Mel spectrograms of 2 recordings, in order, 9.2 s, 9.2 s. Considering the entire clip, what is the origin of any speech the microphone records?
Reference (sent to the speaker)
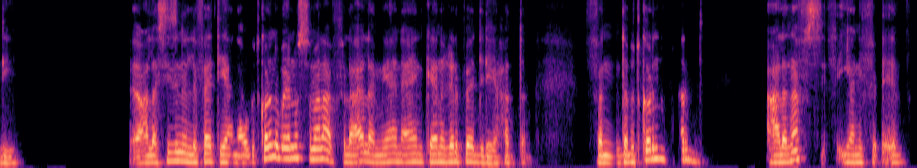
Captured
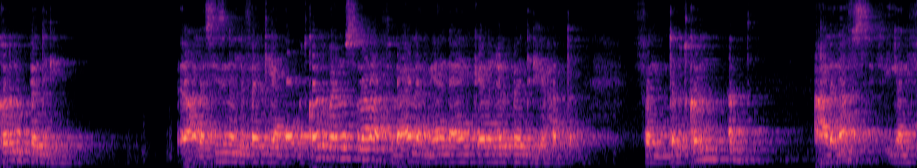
echo only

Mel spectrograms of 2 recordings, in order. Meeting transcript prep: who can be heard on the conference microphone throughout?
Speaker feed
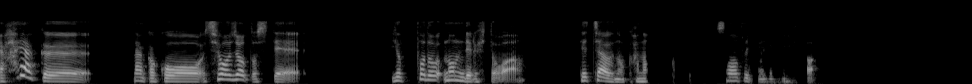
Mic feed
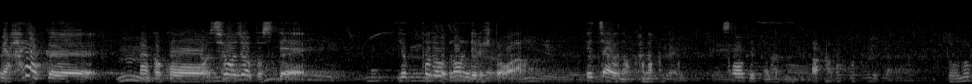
both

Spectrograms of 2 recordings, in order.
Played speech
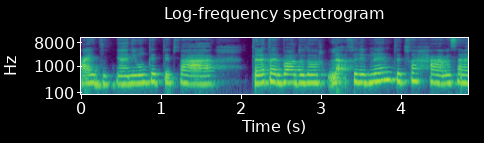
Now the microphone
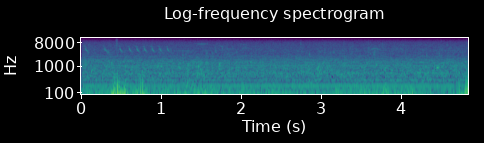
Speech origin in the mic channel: neither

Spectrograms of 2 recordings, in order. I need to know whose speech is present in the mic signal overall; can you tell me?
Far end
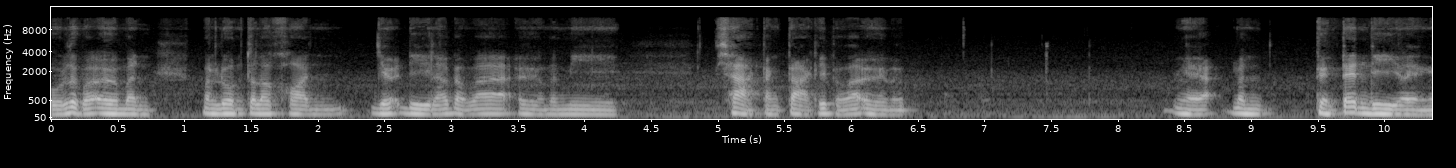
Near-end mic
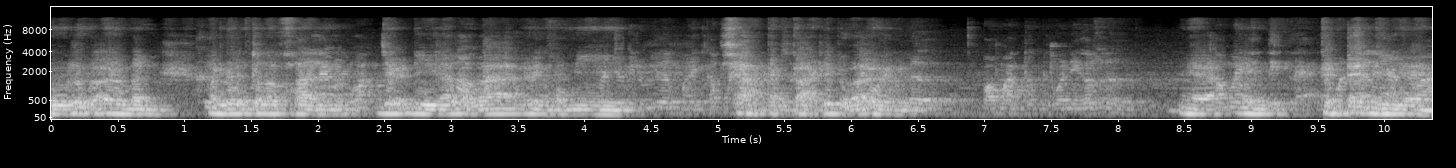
both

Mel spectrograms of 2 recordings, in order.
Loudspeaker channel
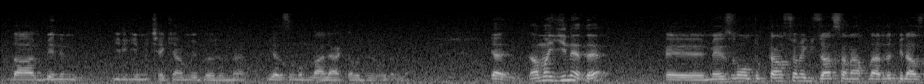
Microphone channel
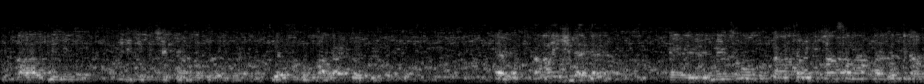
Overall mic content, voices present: echo only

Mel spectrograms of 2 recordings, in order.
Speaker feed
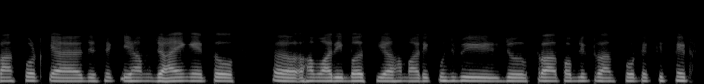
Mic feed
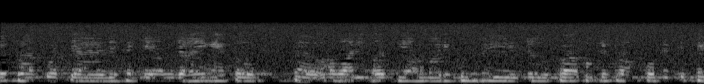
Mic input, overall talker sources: echo only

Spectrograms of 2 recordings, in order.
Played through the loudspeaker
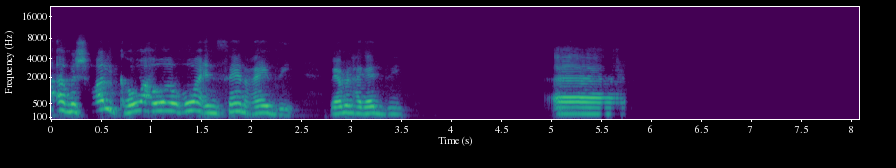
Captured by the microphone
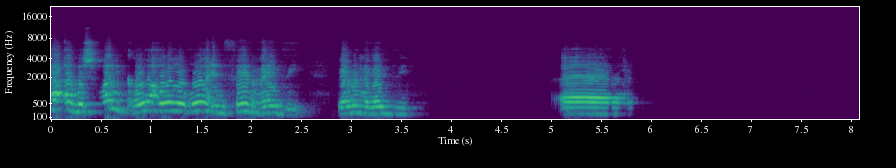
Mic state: echo only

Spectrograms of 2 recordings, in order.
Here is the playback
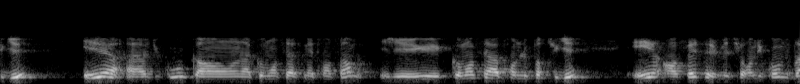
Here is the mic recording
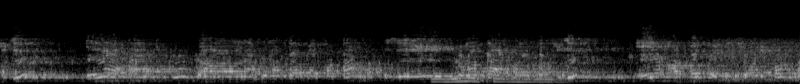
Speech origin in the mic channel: both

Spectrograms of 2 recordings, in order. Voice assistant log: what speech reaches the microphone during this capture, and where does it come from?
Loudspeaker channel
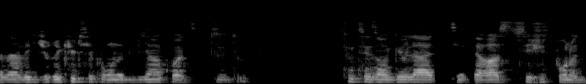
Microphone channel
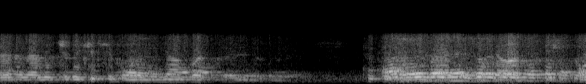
both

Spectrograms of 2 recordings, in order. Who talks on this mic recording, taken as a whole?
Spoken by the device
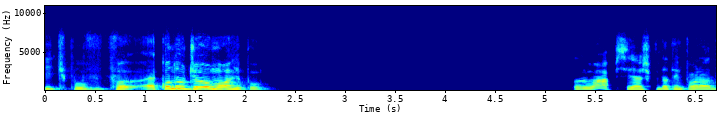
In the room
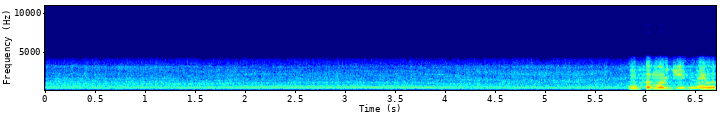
user only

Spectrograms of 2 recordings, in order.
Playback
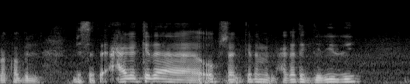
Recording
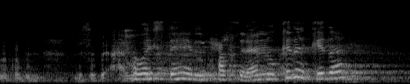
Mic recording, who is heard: both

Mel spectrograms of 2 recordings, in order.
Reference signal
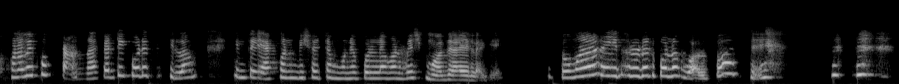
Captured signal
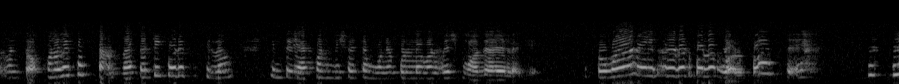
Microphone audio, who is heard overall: echo only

